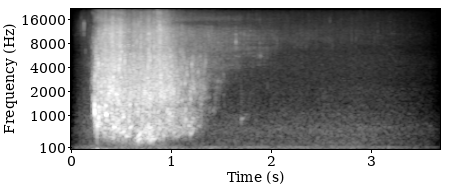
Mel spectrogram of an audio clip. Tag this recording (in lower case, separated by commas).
water, liquid, splash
